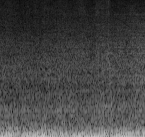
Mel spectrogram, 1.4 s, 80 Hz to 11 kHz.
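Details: 1962 Impala restomod, rebuilt 454 4-barrel 410 hp big-block V8, headers, dual exhaust: deep even rumble at steady 960 rpm idle, no misses or knocks; oil pressure 85 psi, temperature 98, 14.4 volts; smooth and healthy.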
